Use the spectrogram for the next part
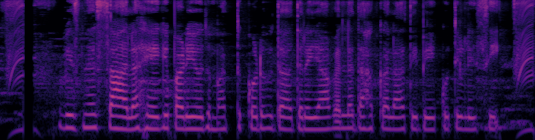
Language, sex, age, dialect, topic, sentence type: Kannada, female, 18-24, Coastal/Dakshin, banking, question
